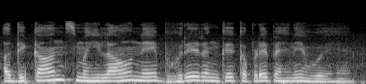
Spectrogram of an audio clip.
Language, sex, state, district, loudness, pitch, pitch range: Hindi, male, Arunachal Pradesh, Lower Dibang Valley, -12 LUFS, 155 Hz, 150-175 Hz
